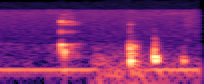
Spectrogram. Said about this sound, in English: now I've got the hiccups all of a sudden. I was wondering what was going on.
